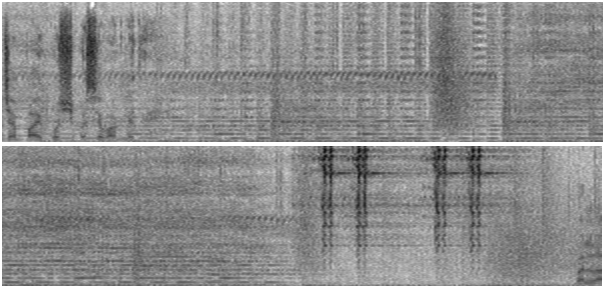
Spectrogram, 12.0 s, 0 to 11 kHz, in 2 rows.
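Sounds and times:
high metallic jingles: 9.1s - 10.9s.

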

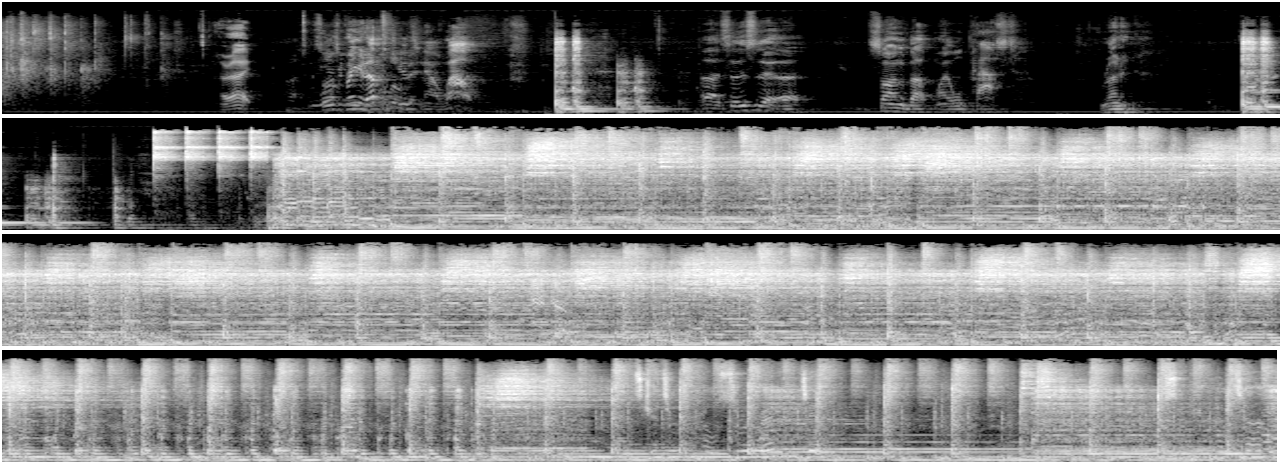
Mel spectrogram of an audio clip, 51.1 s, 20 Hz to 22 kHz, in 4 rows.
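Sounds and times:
drum kit beat: 5.5s - 6.8s, 12.4s - 51.0s
electric guitar chords ringing: 5.5s - 6.8s, 12.4s - 13.8s, 15.4s - 51.0s
electric bass: 15.4s - 51.0s.

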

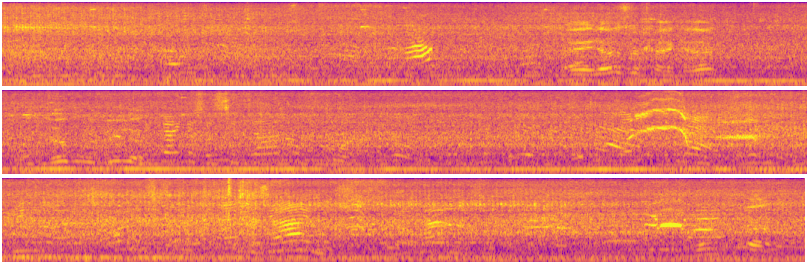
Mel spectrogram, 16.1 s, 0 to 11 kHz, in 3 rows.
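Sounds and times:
people chattering: 0.0s - 16.0s
tractor diesel engine running: 0.0s - 16.0s.

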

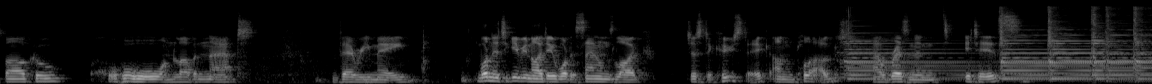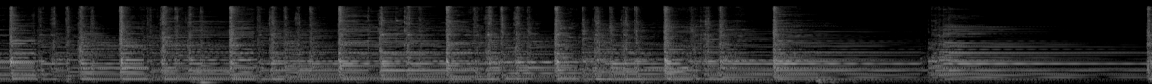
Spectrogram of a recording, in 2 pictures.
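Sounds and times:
unplugged electric guitar strummed: 8.4s - 23.0s.

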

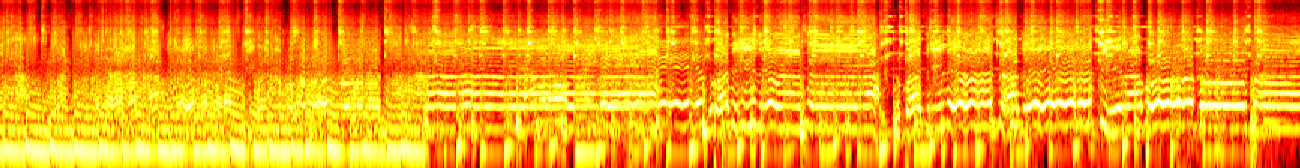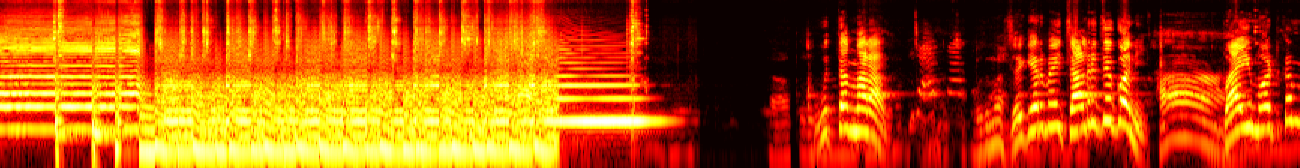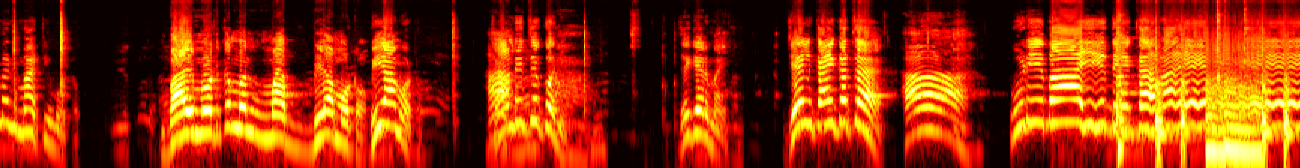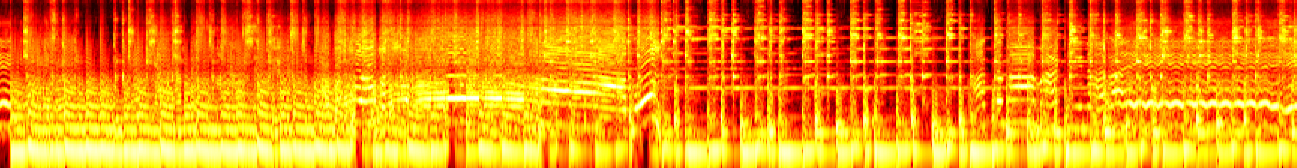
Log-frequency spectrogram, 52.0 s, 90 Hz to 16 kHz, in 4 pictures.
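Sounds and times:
drum strokes: 0.0s - 19.6s, 37.1s - 51.9s.

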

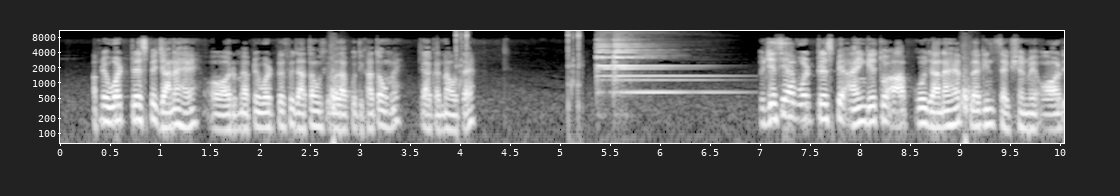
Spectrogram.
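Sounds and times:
mouse clicks: 4.0s - 4.2s, 5.1s - 5.3s
bright bell ding: 5.3s - 7.0s.

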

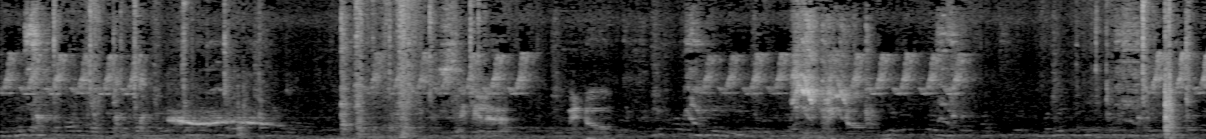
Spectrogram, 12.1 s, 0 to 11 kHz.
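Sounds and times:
parrot chirping and squeaking: 11.1s - 11.6s.

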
